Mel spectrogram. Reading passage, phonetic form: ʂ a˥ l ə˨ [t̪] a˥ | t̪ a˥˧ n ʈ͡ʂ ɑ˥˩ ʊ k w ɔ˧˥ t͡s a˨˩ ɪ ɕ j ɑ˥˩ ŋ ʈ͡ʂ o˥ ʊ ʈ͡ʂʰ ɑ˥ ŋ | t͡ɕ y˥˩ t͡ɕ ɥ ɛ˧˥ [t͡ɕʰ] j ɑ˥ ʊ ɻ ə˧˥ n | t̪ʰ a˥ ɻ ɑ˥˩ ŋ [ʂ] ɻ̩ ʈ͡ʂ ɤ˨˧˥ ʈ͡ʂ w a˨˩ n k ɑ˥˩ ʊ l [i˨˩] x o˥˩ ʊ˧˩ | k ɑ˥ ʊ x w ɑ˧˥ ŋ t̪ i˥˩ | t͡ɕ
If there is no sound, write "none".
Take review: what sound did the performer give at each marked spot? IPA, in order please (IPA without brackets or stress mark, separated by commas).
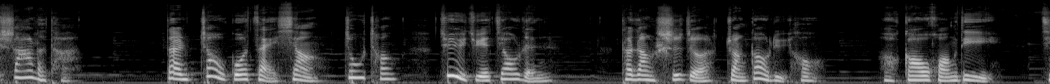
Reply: t̪ʰ, t͡ɕ, ʂ, y˨˩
